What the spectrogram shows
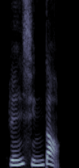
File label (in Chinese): "人行道", Chinese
